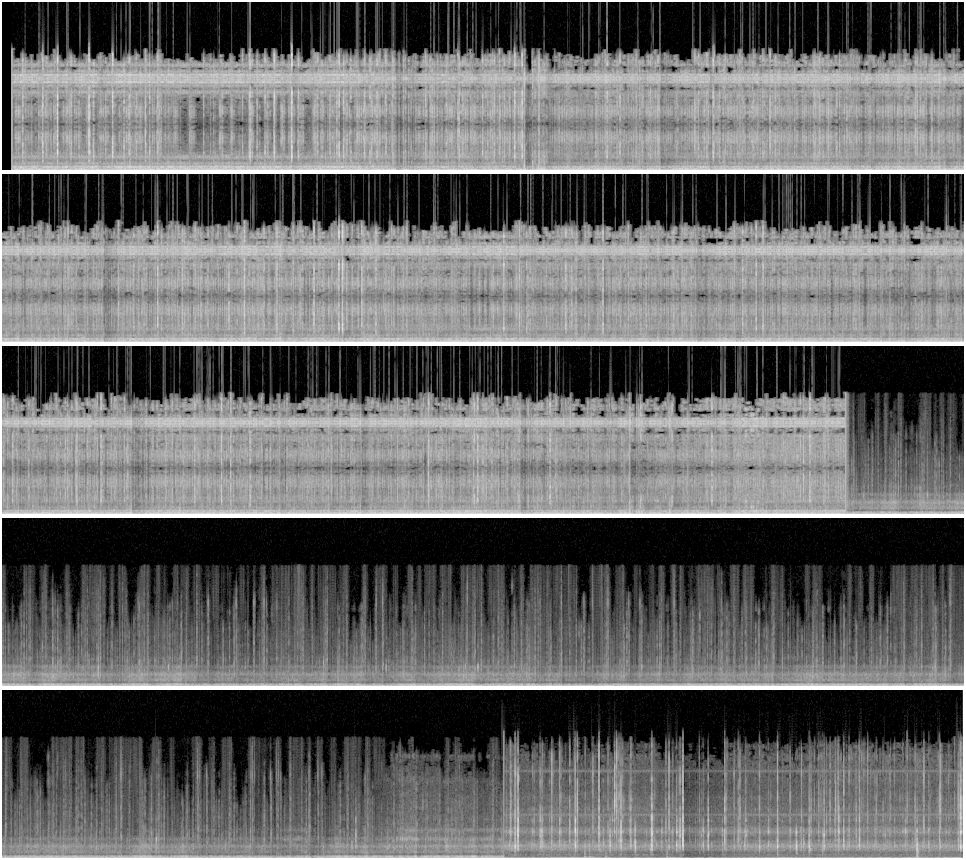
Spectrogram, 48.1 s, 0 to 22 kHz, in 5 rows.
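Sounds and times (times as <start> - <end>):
steady hum: 0.0 - 48.0
wind rumble on microphone: 0.0 - 48.0.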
